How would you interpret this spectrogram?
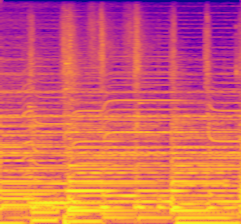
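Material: Nothing is struck.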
